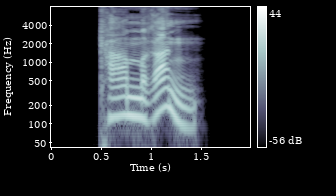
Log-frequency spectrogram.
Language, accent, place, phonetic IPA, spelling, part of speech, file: German, Germany, Berlin, [ˌkaːm ˈʁan], kam ran, verb, De-kam ran.ogg
- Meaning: first/third-person singular preterite of rankommen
